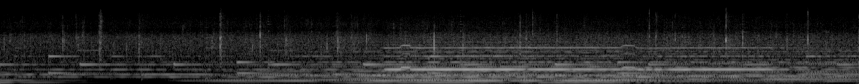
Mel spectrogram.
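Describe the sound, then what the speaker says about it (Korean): Autumn rain falls steadily on Geumseongsan mountain in Uiseong, a dense patter of drops on surfaces with scattered sharper drips, continuous and fairly close, growing slightly louder midway, with no voices. "금성산에 가을을 재촉하는 비가 내립니다"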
